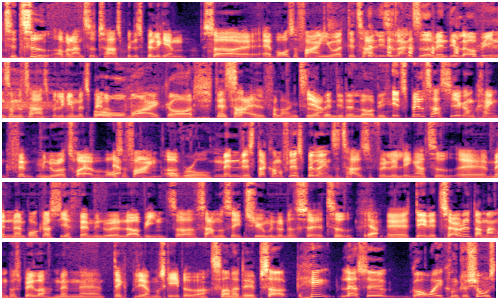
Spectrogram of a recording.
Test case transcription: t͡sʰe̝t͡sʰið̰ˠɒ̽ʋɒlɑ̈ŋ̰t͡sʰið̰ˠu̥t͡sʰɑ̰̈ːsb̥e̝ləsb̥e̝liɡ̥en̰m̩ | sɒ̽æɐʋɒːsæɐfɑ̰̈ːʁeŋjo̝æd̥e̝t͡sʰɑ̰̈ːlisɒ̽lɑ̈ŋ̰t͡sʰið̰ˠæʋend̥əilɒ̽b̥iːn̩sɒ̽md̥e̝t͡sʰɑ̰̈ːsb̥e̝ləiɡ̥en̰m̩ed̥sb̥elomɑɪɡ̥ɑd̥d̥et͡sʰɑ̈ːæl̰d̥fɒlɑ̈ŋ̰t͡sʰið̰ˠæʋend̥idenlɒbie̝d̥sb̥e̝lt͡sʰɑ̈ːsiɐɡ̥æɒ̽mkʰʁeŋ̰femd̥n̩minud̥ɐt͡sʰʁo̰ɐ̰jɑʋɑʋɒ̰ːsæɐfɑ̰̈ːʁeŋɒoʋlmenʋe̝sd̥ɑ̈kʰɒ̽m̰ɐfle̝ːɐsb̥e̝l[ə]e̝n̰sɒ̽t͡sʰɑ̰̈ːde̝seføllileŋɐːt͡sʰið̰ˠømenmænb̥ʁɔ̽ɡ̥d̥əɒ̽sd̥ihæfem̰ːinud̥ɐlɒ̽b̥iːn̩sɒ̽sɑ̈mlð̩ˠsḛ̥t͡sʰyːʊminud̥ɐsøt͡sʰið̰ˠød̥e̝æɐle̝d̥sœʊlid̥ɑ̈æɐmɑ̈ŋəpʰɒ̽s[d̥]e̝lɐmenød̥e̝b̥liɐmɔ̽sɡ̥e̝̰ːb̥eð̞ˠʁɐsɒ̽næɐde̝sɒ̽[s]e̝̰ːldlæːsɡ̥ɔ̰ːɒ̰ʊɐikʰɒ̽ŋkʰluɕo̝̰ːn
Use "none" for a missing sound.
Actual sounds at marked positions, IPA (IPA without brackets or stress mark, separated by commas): ɐ, b̥, h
